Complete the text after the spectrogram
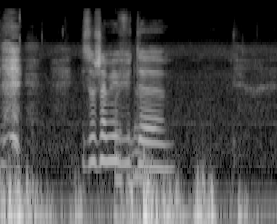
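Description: A young man answers quietly.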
